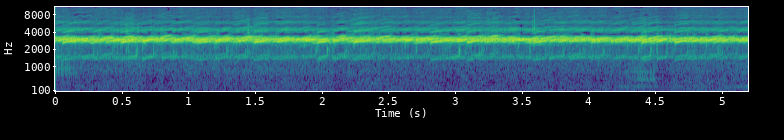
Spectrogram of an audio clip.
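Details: Nighttime frog pond early in the year, packed with spring peepers whose sharp, high peeps merge into a steady ringing drone, with faint low sounds under the chorus.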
